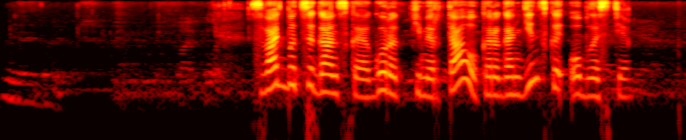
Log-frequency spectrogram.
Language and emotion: Russian, neutral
